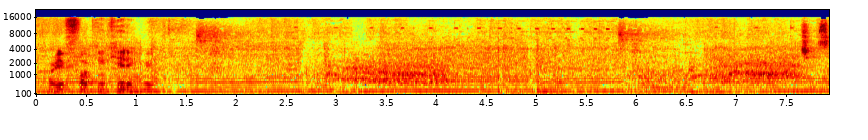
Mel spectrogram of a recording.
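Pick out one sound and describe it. A racing car engine roars steadily and shifts pitch through gear changes.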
